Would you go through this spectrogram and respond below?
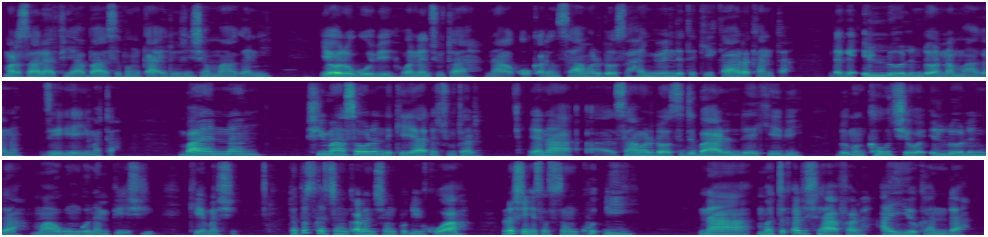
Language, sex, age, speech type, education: Hausa, male, 15-29, spontaneous, secondary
